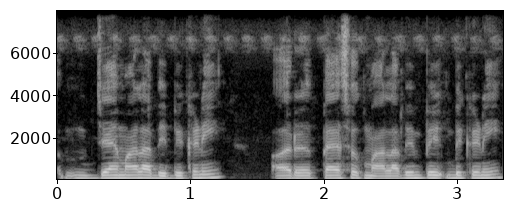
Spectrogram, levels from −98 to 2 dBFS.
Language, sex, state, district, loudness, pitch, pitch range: Garhwali, male, Uttarakhand, Tehri Garhwal, -24 LUFS, 135 Hz, 130-140 Hz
